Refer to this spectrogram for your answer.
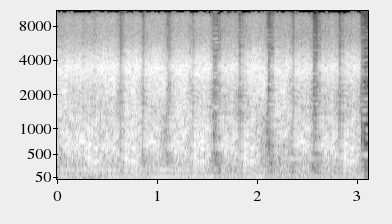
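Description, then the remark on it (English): Autobot robots transforming into trucks and cars: a loud, bright mechanical ratcheting, about ten rapid rasping pulses in a steady rhythm, with no voices. “Quickly, Autobots, transform!”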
